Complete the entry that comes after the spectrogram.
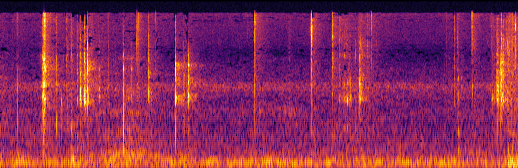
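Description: A metal blade cuts flakes off a solid cream and grey-blue oval soap bar and peels its coating. The result is a quiet series of short, crisp, bright scraping clicks and crackles with very little low end, each dying away almost at once.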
